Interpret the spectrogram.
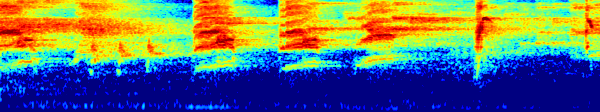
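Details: Long-tailed shrike, miyik-style therapy song: harsh, scratchy high bursts come in short irregular outbursts with gaps between them.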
